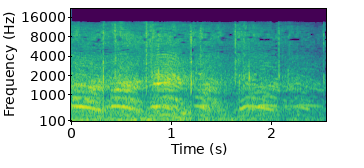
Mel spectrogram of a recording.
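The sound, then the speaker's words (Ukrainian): A dense crowd of supporters at a rally outside the Pechersk district court in Kyiv, Ukraine, shouts and cheers continuously as fifth Ukrainian president Petro Poroshenko arrives, voices overlapping in a loud chant-like roar with rising calls, and faint clapping mixed beneath the steady din. “Під вигуки та оплески прихильників п'ятий президент України Петро Порошенко підходить до Печерського райсуду Києва.”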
